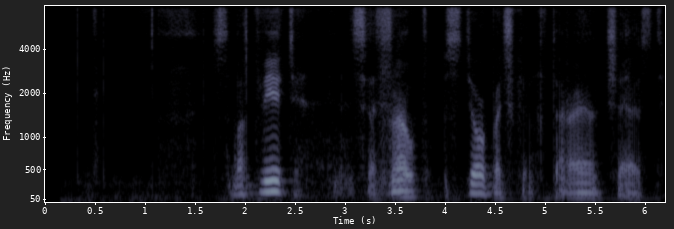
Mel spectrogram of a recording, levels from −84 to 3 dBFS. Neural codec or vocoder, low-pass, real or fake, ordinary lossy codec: codec, 16 kHz, 0.5 kbps, FunCodec, trained on Chinese and English, 25 frames a second; none; fake; none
